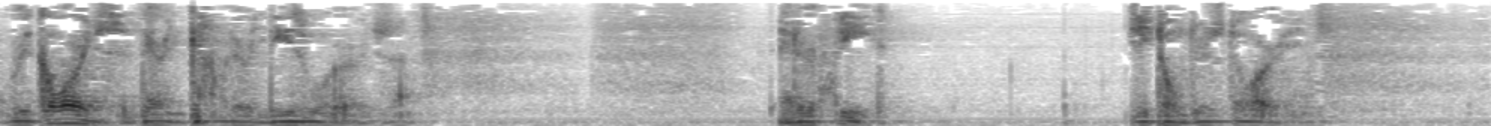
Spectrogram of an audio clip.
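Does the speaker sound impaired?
Yes: total laryngectomy; complete laryngectomy for larynx cancer, voice prosthesis.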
